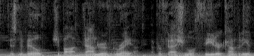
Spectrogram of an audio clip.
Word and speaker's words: Graeae: Well, Graeae is how we pronounce it, as in Graeae. But it's not how it's spelled.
